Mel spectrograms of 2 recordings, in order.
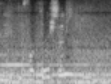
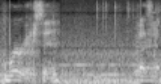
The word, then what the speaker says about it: Rurikson: Rickerson? Rurikson. Gotta say it like you're saying Murica.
